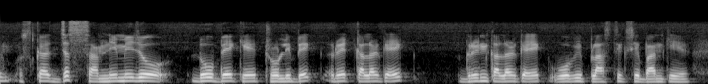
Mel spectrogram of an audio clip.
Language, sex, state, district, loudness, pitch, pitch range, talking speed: Hindi, male, Arunachal Pradesh, Longding, -15 LUFS, 145 Hz, 140-155 Hz, 210 wpm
